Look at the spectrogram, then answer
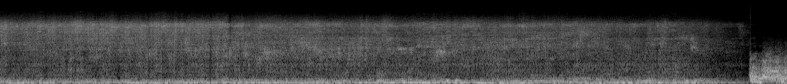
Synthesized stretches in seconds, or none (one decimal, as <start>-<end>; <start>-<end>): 0.0-7.9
